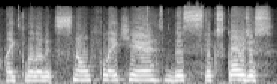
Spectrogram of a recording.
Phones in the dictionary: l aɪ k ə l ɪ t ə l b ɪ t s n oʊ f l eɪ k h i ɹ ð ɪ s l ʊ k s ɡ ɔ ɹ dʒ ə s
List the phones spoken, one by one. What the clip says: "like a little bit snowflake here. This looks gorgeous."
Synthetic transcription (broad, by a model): l aɪ k ə l ɪ t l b ɪ t s n oʊ f l eɪ k h i ɹ ð ɪ s l ʊ k s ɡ ɔ ɹ dʒ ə s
